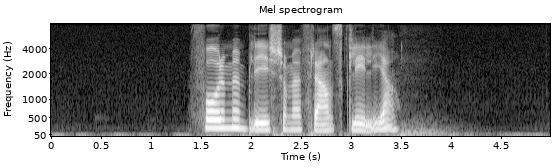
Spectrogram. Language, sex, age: Swedish, female, 46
